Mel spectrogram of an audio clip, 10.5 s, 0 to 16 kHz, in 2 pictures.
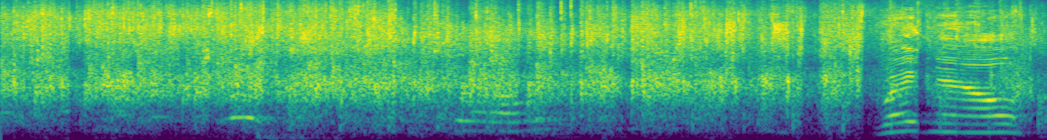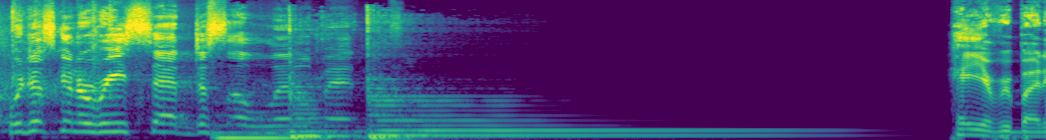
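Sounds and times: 
audience applause: 0:00.0 - 0:06.3
speech: 0:04.4 - 0:07.2, 0:10.0 - 0:10.4.

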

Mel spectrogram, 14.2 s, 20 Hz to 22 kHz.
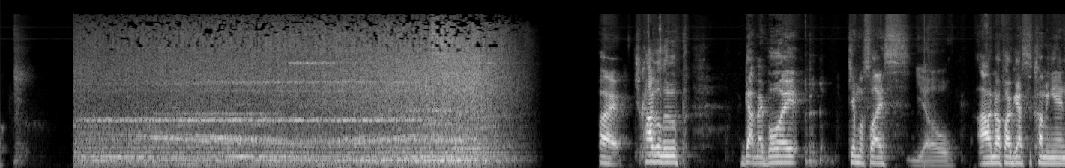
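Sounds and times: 
train rumbling with high metallic whine: 0:01.0 - 0:07.1
speech: 0:08.0 - 0:09.2, 0:09.9 - 0:14.1.

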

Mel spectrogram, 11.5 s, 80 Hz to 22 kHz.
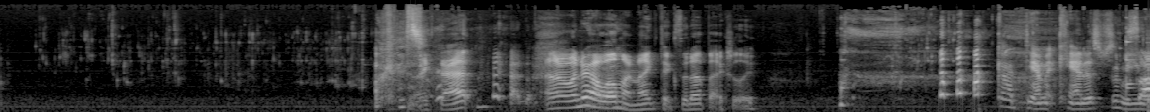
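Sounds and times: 
faint steady hum: 0:00.0 - 0:11.4
wine trickling into a glass: 0:00.3 - 0:04.3
speech: 0:04.0 - 0:07.7, 0:10.1 - 0:11.4.

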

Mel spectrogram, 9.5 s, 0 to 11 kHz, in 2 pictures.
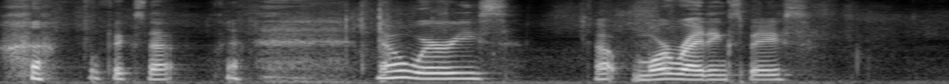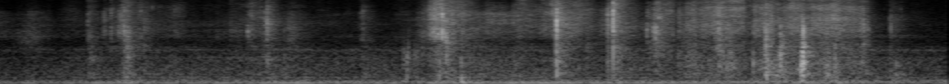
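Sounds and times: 
speech: 0:00.2 - 0:04.2
pages of a vintage junk journal being flipped: 0:04.1 - 0:09.4.

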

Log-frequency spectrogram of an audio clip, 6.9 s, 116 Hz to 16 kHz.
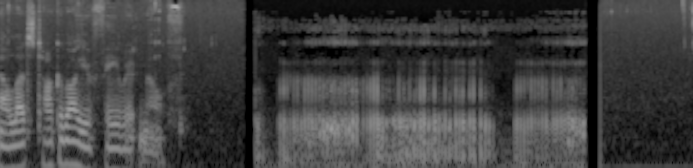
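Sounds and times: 
speech: 0:00.0 - 0:01.9, 0:02.6 - 0:03.0
cat purring: 0:02.6 - 0:05.9.

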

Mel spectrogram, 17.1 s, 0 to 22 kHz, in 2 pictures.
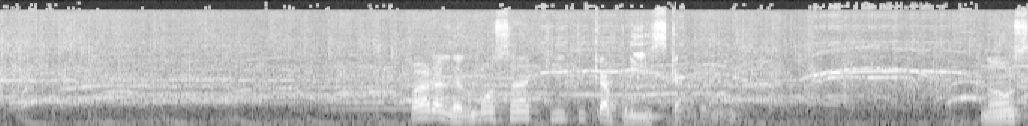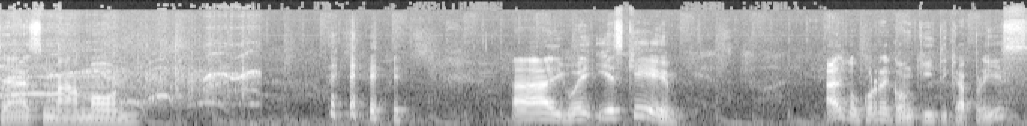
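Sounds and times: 
steady clapping and crowd noise: 0:00.0 - 0:10.8
man speaking loudly: 0:03.4 - 0:06.2, 0:08.2 - 0:09.8, 0:12.8 - 0:14.3, 0:15.4 - 0:17.1
speech: 0:03.4 - 0:06.3, 0:08.2 - 0:09.8, 0:11.3 - 0:12.1, 0:12.8 - 0:14.4, 0:15.4 - 0:17.1
laughter: 0:10.4 - 0:12.1.

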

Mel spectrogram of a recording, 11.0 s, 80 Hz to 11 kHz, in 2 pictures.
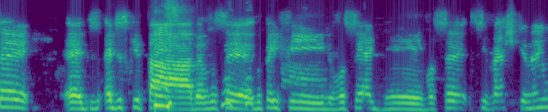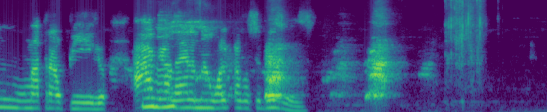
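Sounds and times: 
speech: 0:00.0 - 0:10.1
laughter: 0:01.5 - 0:02.6
dog barking: 0:07.8 - 0:09.9.

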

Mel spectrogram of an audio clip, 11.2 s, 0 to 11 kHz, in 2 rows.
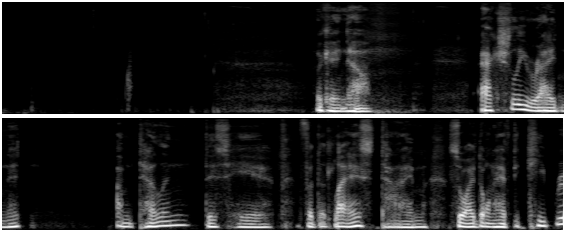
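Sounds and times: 
mouth clicks and smacks from someone sipping coffee: 0:00.8 - 0:02.2
airy slurp from someone sipping coffee: 0:01.2 - 0:01.6
speech: 0:03.1 - 0:03.8, 0:04.8 - 0:06.0, 0:06.8 - 0:11.2.

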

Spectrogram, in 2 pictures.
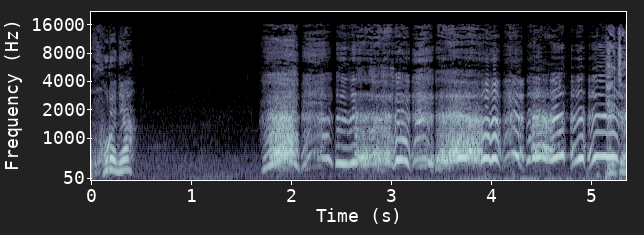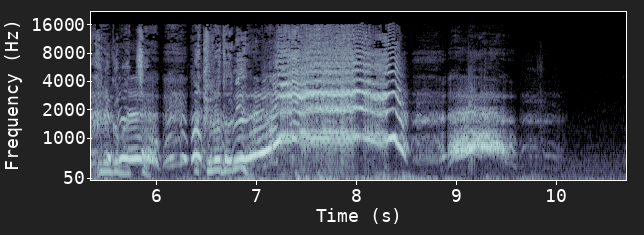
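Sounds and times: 
speech: 0:00.0 - 0:00.6, 0:01.7 - 0:07.6
person screaming: 0:01.7 - 0:09.6
strained wail: 0:01.7 - 0:10.1.

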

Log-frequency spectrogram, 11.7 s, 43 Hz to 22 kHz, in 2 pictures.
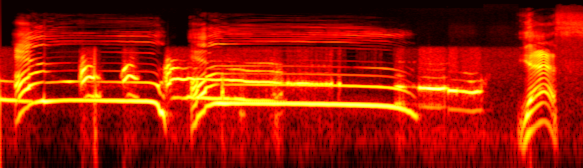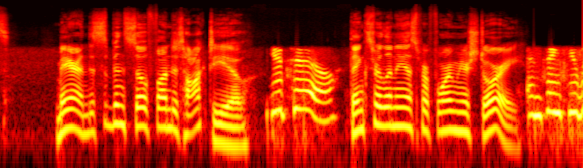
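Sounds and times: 
two or more people imitating wolf howls together: 0:00.0 - 0:04.5
speech: 0:01.9 - 0:02.4, 0:05.2 - 0:11.6.

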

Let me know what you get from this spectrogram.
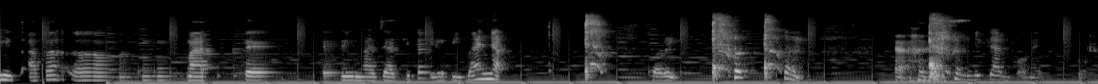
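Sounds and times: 
speech: 0:00.0 - 0:05.2, 0:06.5 - 0:08.3, 0:09.0 - 0:10.9
short dry coughs: 0:05.8 - 0:06.4, 0:07.1 - 0:08.1, 0:09.1 - 0:09.7.

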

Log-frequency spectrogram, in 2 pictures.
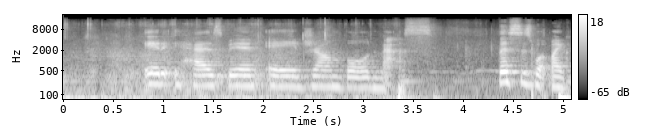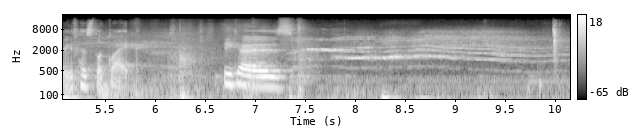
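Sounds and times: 
speech: 0:00.8 - 0:03.7, 0:04.4 - 0:05.9, 0:06.7 - 0:07.6
young child screaming: 0:07.4 - 0:10.1.

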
